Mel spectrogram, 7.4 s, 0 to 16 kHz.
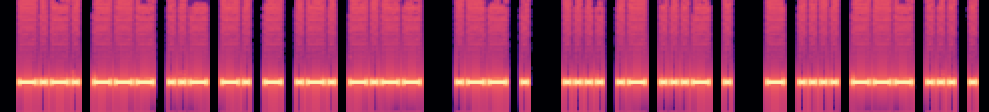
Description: Morse code, heard as a keyed tone, about 30 wpm, 1000 Hz. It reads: COUNTRY WE HAVE THOSE
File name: qotdfiles / 30wpm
